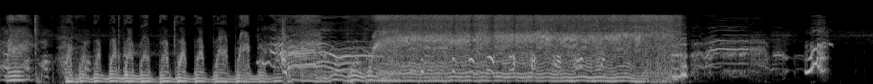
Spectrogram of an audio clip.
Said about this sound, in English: What the hell? This thing's gone off. It just set off one of our Halloween decorations.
